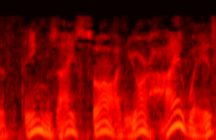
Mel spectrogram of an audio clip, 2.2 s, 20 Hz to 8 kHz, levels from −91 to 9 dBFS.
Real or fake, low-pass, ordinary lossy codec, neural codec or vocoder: real; 7.2 kHz; MP3, 24 kbps; none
